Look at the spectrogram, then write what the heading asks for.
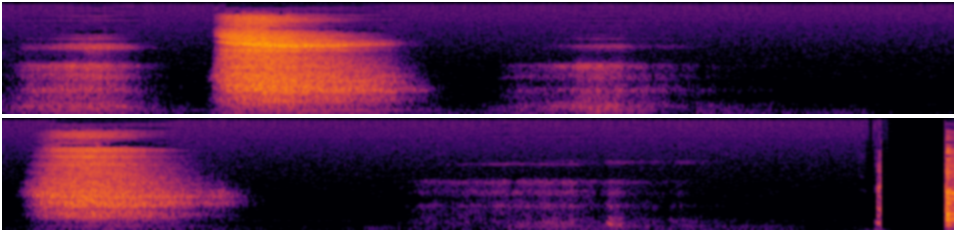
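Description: Slow, deep exhalations during bio-energetic active meditation, several long breathy sighs spaced seconds apart, close and soft, alternating with quieter inhales in a silent room.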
